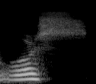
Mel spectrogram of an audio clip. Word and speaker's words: worst: I want you to really pronounce the T.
